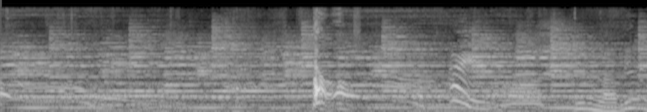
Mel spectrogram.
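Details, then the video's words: Pet dog howling along with ringing church bells in Vasto; sustained wavering howls with sliding pitch rise and fall over steady layered bell tones, a sharp bell strike partway through. "Dog howling at church bells"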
